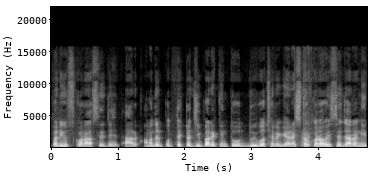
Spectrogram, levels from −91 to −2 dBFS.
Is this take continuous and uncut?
no; 2 cuts; at 1.3 s, 3.7 s

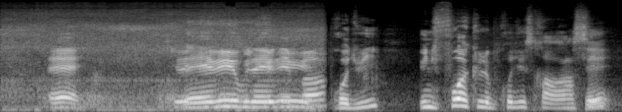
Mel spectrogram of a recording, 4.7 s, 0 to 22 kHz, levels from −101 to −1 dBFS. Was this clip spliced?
yes; 1 cut; at 2.5 s

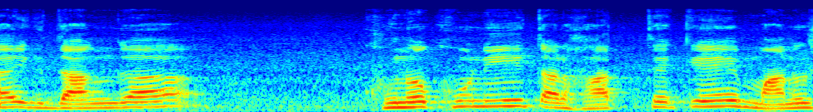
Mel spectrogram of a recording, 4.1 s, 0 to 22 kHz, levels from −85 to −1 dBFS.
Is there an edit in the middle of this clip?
no; 0 cuts

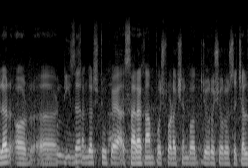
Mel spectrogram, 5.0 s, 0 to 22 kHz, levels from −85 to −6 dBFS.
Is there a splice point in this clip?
yes; 1 cut; at 1.4 s

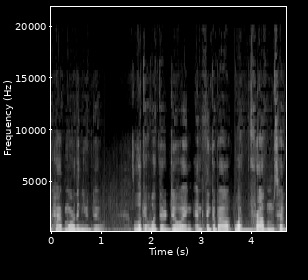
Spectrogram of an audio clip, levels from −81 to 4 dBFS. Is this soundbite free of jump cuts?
no; 1 cut; at 3.6 s

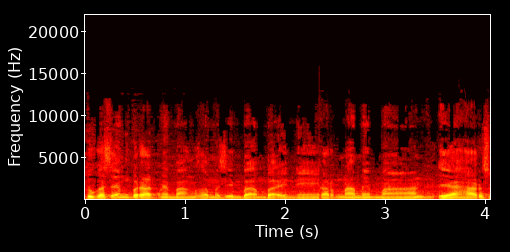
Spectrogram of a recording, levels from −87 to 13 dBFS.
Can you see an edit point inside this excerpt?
yes; 1 cut; at 2.3 s

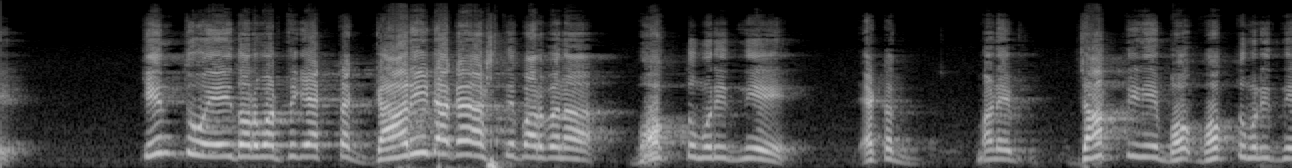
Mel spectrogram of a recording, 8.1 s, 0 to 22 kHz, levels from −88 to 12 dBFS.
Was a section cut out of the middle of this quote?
no; 0 cuts

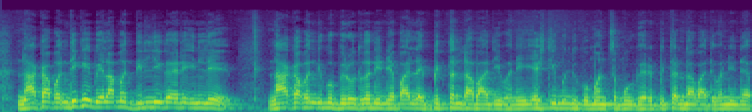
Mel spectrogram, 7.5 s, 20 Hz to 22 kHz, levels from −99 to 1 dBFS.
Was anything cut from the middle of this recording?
no; 0 cuts

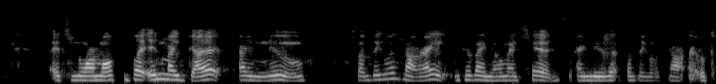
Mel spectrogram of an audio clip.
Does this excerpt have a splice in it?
yes; 2 cuts; at 1.2 s, 5.6 s

